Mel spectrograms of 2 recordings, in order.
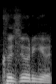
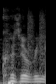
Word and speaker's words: Kuzuryu: and then once again falling foul of kuzuryu not kuzuri you once again why did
